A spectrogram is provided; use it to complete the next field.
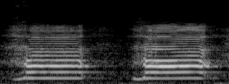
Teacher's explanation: حلق کے نیچے والے حصے سے ادا ہوتا ہے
